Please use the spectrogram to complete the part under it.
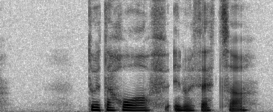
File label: "hoff", Welsh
